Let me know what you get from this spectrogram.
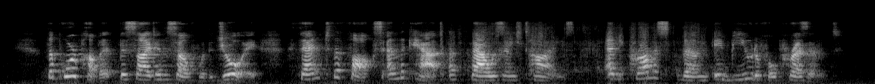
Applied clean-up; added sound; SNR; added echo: neural separator model SepFormer DNS4.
